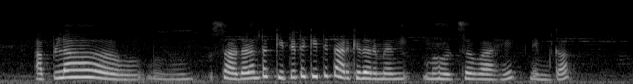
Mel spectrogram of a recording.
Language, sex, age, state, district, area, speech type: Marathi, female, 18-30, Maharashtra, Nashik, urban, spontaneous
